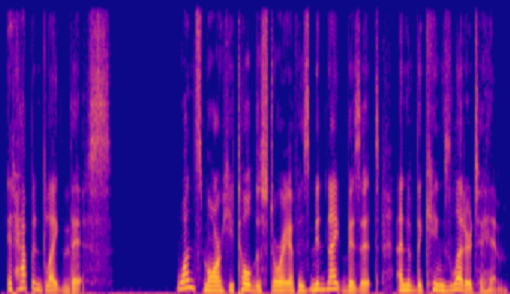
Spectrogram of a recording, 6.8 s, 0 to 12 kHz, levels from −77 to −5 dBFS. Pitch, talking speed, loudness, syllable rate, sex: 200 Hz, 185 wpm, -19 LUFS, 4.9 syllables/s, female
